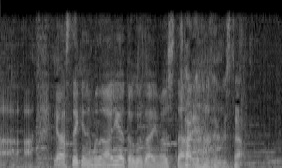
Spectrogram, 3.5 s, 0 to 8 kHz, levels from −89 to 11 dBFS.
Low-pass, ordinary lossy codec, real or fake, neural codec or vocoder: 7.2 kHz; none; fake; vocoder, 22.05 kHz, 80 mel bands, Vocos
